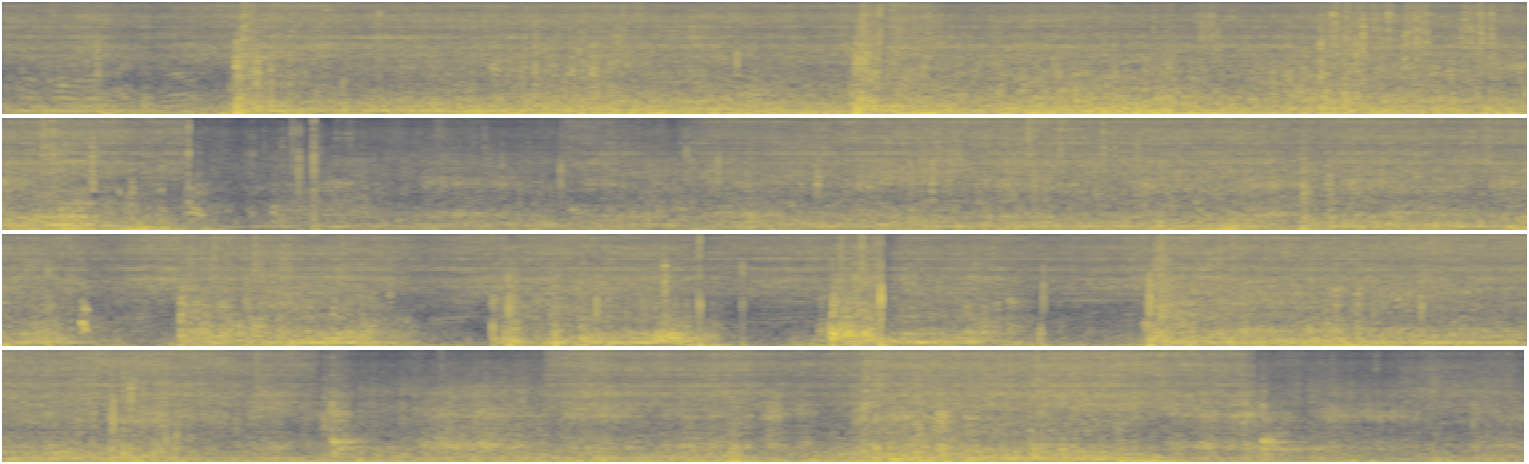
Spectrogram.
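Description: Mountain bike being ridden fast over dirt trails, heard from a helmet camera: wind buffeting the microphone and tyres rumbling over the dirt, with sharp knocks over bumps and landings, and a few short quieter moments in the middle where the rider eases off.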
